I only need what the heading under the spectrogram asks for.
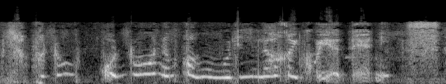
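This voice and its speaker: High-voiced, expressive Filipina younger sister. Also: female voice, noisy background, full character voice. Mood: grieving, tearful. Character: younger sister, tender and emotional, devoted to family. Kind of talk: Filipino radio drama acting.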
